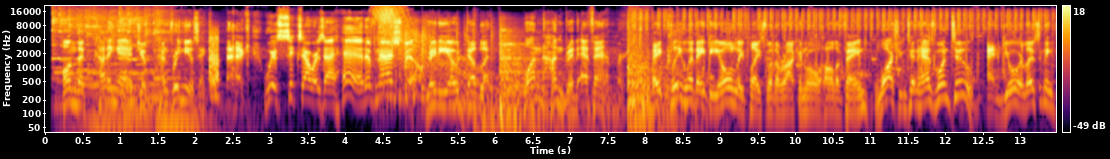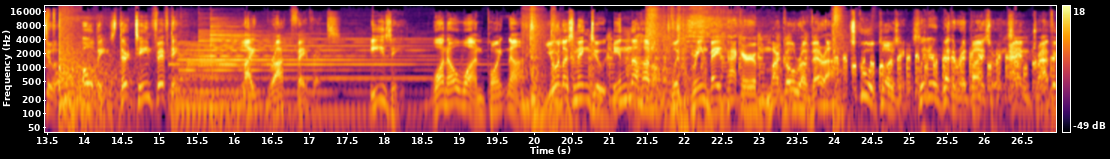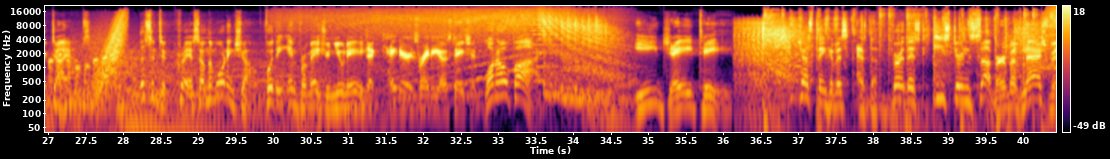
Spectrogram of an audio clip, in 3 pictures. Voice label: imaging, male voice talent

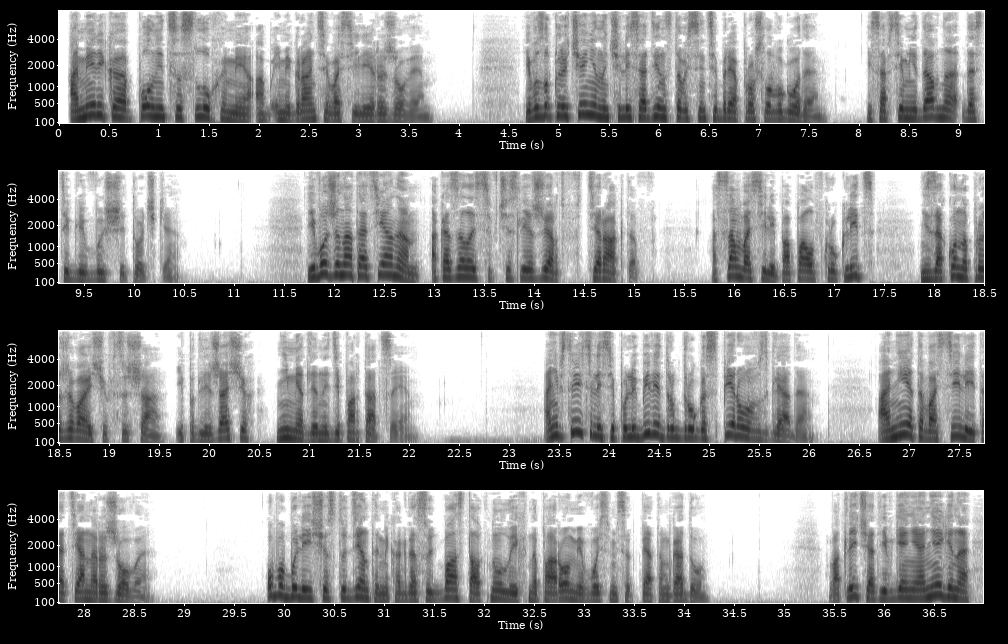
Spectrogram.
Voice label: russian, Russian voice overs, Male

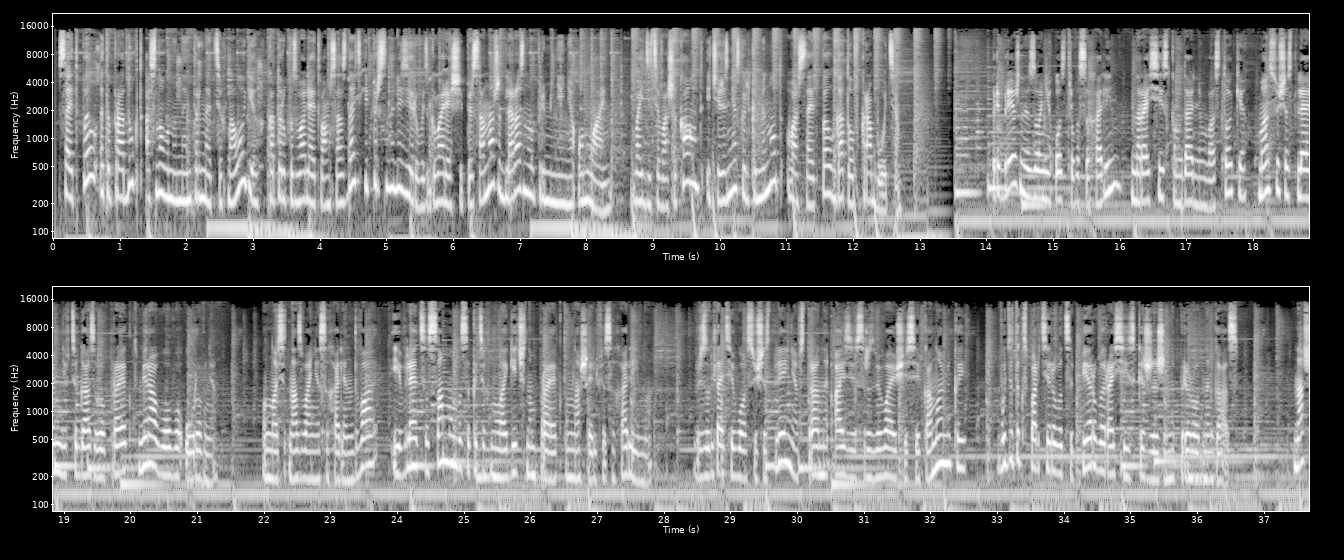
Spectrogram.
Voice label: Russian

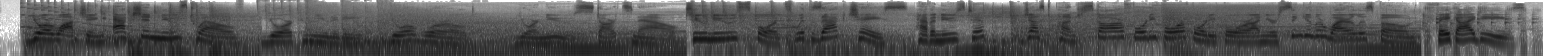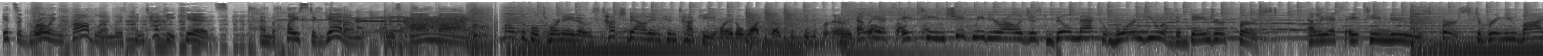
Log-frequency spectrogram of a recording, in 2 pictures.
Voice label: promo, female voice talent

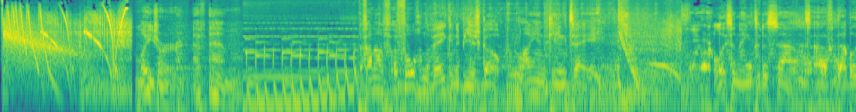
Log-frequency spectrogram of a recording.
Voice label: dutch

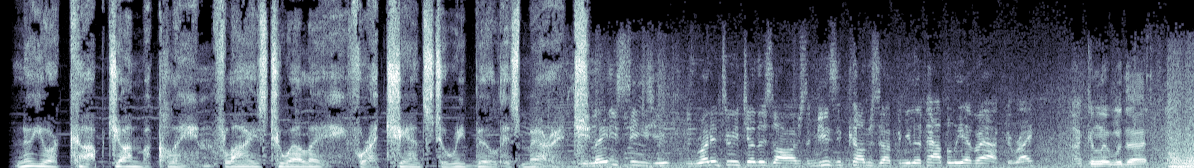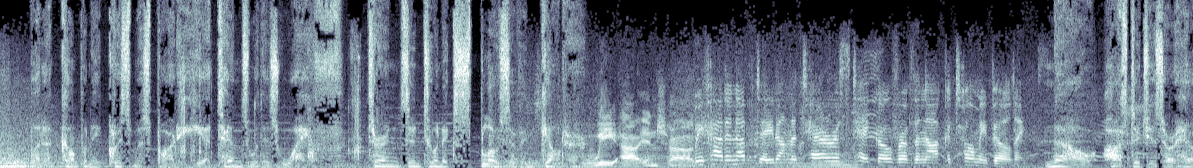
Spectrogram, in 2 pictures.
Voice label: promo, male voice talent

